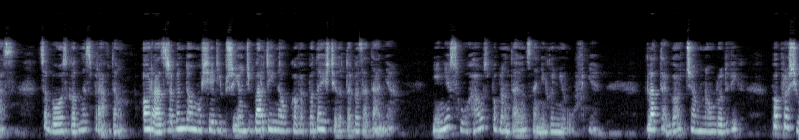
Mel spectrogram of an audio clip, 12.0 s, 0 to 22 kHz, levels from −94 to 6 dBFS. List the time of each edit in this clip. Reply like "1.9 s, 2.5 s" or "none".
none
